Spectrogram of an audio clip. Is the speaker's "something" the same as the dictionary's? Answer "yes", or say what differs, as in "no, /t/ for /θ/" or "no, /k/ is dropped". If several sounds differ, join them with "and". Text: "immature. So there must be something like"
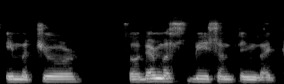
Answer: no, /t/ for /θ/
